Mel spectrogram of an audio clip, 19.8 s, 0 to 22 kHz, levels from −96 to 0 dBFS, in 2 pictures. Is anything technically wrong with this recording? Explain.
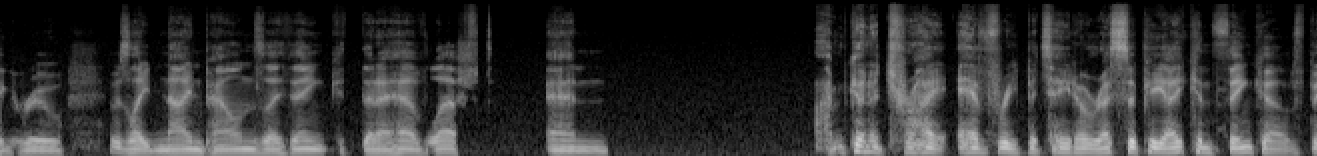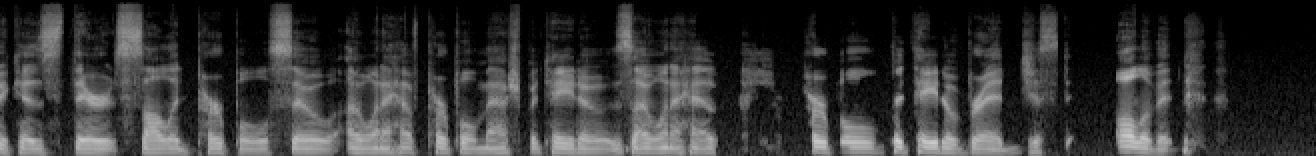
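No, nothing technically wrong can be heard here.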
